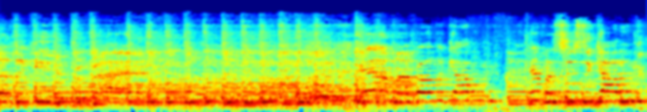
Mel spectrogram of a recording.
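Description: Acoustic guitar strummed in a steady rhythm, with a man singing over it in a live solo performance.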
